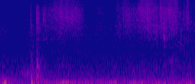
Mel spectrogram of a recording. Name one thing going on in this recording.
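Cards slide and shuffle against each other.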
